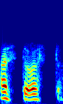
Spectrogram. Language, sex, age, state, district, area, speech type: Sanskrit, female, 18-30, Karnataka, Chitradurga, rural, conversation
